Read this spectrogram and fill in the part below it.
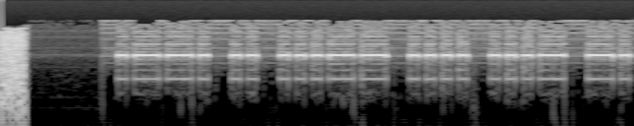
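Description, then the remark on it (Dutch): A short burst of static, then a radio repeater sends a string of electronic beeps in an uneven on-off pattern, like Morse code, at a steady mid pitch with no voices. “Nou, dat was de repeater, die wil ook nog even reageren.”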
